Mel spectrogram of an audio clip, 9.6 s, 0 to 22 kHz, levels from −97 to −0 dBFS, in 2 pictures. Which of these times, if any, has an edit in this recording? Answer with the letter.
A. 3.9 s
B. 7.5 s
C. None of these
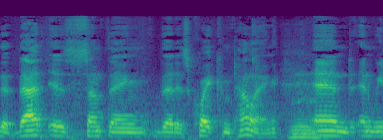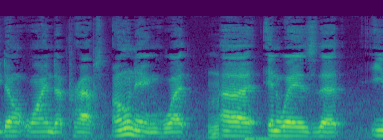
B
